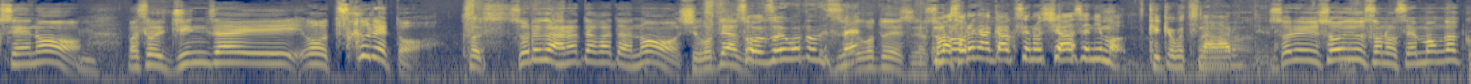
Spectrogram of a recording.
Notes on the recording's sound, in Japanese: 長野県ビーナスラインの霧ヶ峰高原にて。バイクツーリングをして青空対談収録を開催いたしました。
